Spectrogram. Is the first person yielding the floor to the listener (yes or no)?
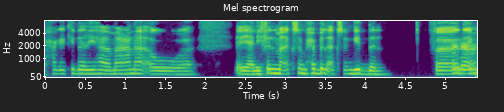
no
